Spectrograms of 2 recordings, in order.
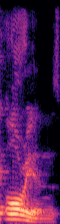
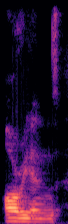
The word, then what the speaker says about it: Oriens: Some people might say Oriens, but we've been reliably told it's pronounced Oriens.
